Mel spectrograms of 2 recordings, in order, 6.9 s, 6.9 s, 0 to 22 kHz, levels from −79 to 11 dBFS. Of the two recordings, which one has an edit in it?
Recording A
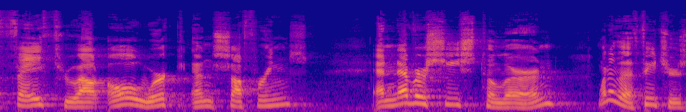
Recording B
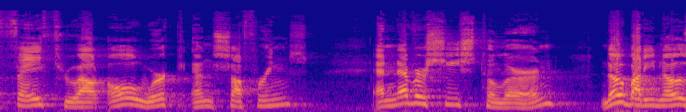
A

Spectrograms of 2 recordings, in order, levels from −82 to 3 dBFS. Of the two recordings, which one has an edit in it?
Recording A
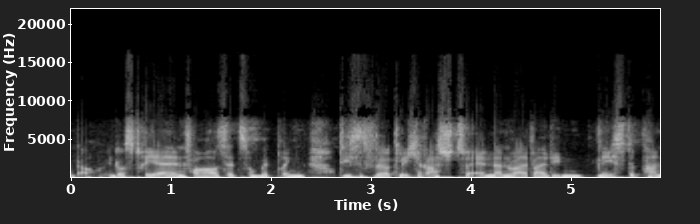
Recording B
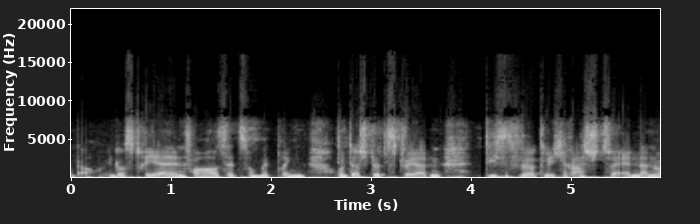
A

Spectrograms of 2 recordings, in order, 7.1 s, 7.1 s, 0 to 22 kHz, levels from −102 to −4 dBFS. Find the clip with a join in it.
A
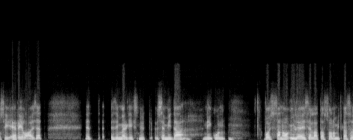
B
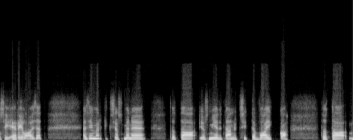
B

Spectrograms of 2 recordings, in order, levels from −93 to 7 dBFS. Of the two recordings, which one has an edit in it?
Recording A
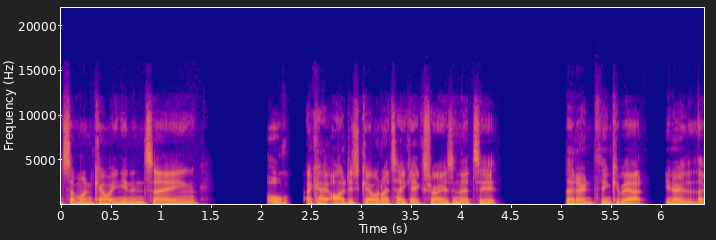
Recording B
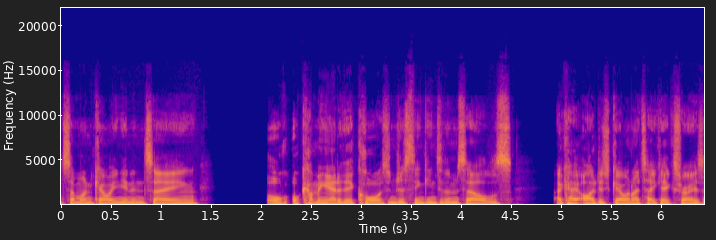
A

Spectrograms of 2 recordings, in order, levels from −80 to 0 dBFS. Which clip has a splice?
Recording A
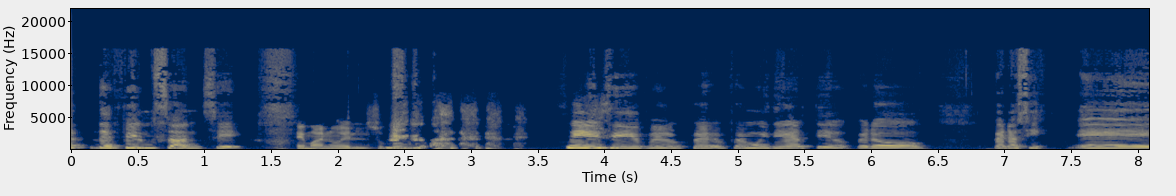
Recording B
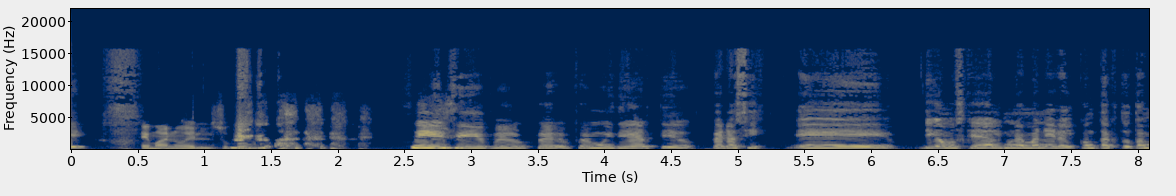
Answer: B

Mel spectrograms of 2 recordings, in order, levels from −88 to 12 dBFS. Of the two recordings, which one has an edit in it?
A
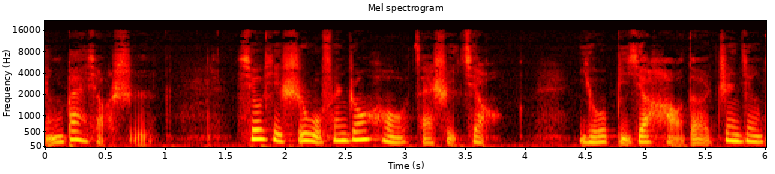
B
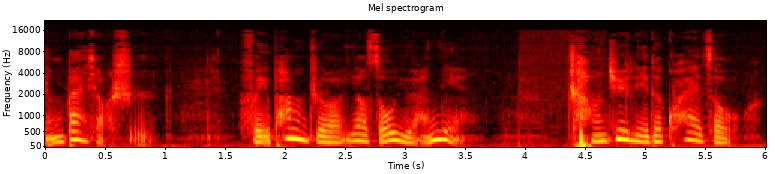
B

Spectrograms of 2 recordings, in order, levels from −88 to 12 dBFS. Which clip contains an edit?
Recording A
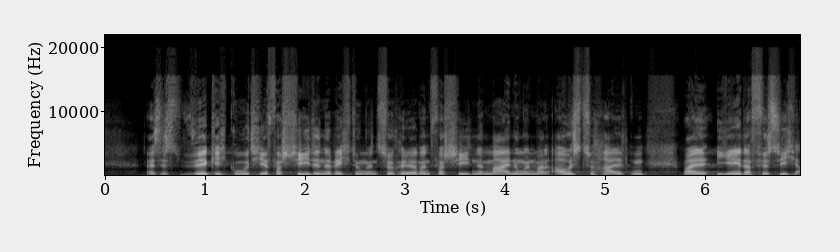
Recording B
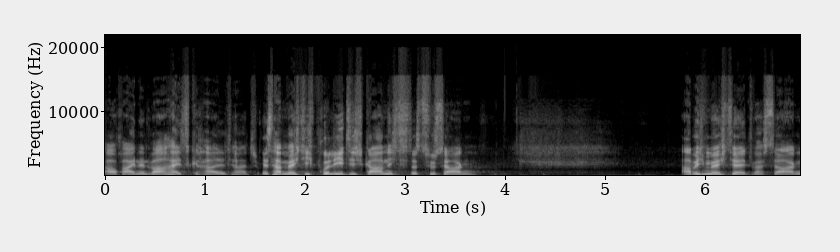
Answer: B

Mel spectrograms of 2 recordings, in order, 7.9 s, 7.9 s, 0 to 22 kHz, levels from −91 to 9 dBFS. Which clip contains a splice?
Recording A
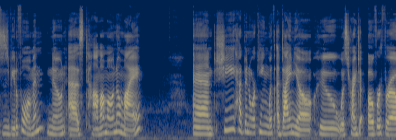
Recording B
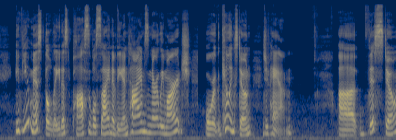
B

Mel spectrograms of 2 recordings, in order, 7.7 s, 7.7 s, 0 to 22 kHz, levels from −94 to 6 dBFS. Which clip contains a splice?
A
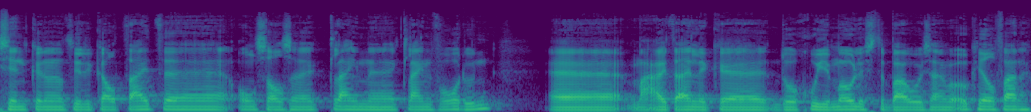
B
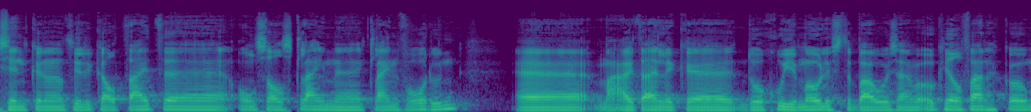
B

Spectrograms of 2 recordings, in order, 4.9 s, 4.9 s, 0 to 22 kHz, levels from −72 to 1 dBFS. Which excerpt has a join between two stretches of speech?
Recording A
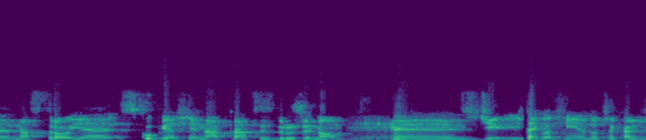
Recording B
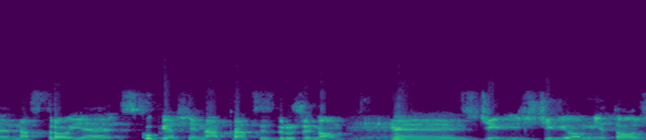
A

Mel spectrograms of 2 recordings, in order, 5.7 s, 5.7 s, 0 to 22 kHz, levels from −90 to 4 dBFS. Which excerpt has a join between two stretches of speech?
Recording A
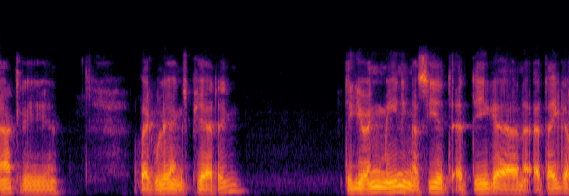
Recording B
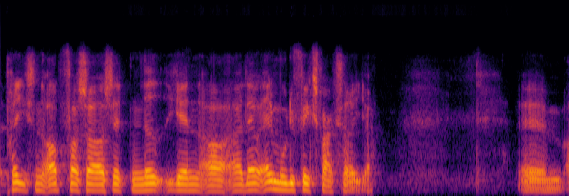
A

